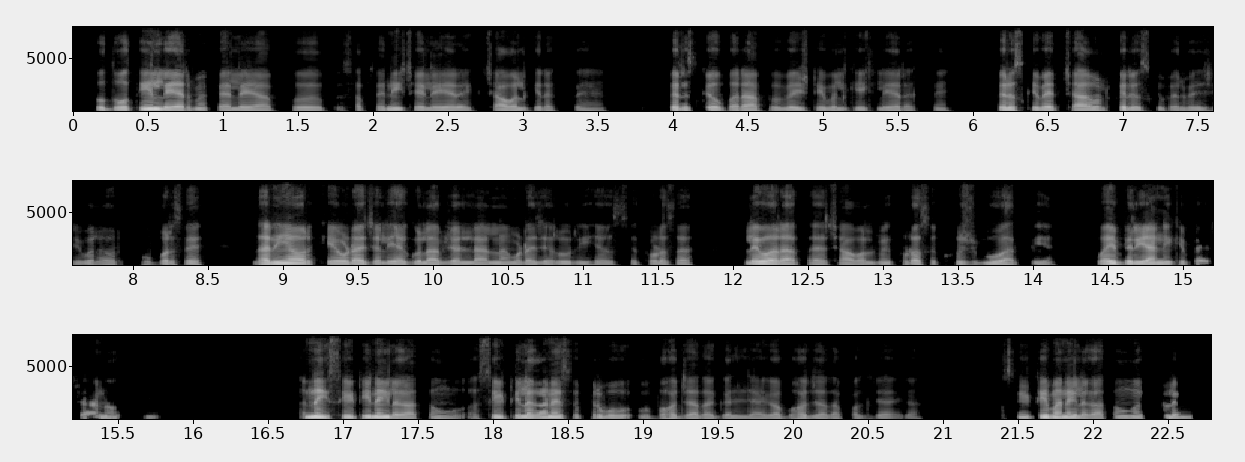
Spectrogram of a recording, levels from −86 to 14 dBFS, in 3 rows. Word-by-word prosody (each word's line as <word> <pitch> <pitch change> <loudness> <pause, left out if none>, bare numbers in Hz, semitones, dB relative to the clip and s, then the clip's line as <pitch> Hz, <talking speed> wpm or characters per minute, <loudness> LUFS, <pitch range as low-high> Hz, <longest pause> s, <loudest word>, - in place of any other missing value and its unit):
तो 130 - +1
2-3 125 +4 +7
लेयर 125 -2 +4
में 155 - -5
पहले 105 -1 -3
आप 105 0 -6 0.5
सबसे 105 +3 -12
नीचे 110 0 -2
लेयर 105 0 -3
एक 100 -1 -8
चावल 100 0 -3
की 105 - -12
रखते 100 0 -15
हैं, 95 -1 -15 0.4
फिर 130 - +3
उसके 110 +1 -2
ऊपर 105 0 -3
आप 100 +1 -3
वेजिटेबल 100 +1 -5
की 105 +2 -11
एक 100 - -10
लेयर 100 -1 -6
रखते 100 +2 -19
हैं। 100 - -17 0.3
फिर 125 - +5
उसके 120 +1 -2
बाद 115 -1 +2
चावल 135 +8 0
फिर 135 -4 +1
उसके 100 -1 -8
ऊपर 95 0 -12
वेजिटेबल 110 - -9
और 150 -2 -11 0.2
ऊपर 120 +1 -6
से 135 +2 -6 0.4
धनिया 115 +6 +8
और 140 - +4
केवड़ा 115 0 +3
जल 125 +1 -4
या 130 -1 +1
गुलाब 100 -4 -2
जल 105 -1 -2
डालना 100 +1 -4
बड़ा 100 0 -5
ज़रूरी 95 +2 -7
है। 130 - -10
उससे 105 0 -16
थोड़ा-सा 115 +3 -8
फ्लेवर 130 -1 +3
आता 90 -1 -2
है 90 - -5
चावल 95 0 -6
में, 95 - -6
थोड़ा-सा 125 +4 -5
खुशबू 115 0 -3
आती 95 0 -7
है। 95 - -13 0.3
वही 140 +1 +7
बिरयानी 115 -4 +4
की - - -10
पहचान 100 0 -9
होती 95 0 -11
है। 95 - -21 1.0
नहीं, 140 -3 +11
सीटी 130 +6 +1
नहीं 145 0 +9
लगाता 115 +3 -3
हूँ। 175 +3 -11
अ, - - -17
सीटी 125 +8 -1
लगाने 145 0 +4
से 150 +1 -15
फिर 145 -1 -7
वो 130 -1 -4
अ, 105 -4 -17
बहुत 105 +2 -7
ज़्यादा 95 -2 -6
गल 90 +1 -11
जाएगा, 90 +2 -9
बहुत 100 +2 -7
ज़्यादा 95 -1 -9
पक 90 +2 -18
जाएगा। 100 0 -16 0.6
सीटी 125 +4 +2
मैं 140 -1 +4
नहीं 140 - +5
लगाता 125 +3 -6
हूँ, 160 - -5
मैं 150 - -4
क्लिंग 125 +2 -4
110 Hz, 235 wpm, -22 LUFS, 100-125 Hz, 1.0 s, नहीं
